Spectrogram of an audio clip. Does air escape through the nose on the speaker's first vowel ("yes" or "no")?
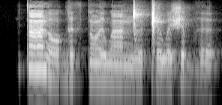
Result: yes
